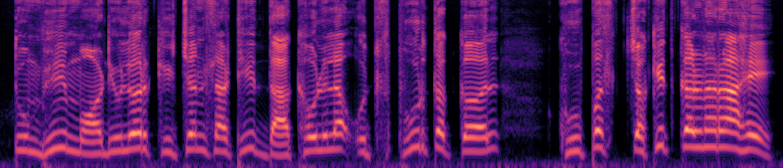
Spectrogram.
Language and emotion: Marathi, surprised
